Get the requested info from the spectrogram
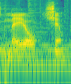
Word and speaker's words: MailChimp: And a big thank you to MailChimp, that's pronounced MailChimp, for sponsoring the observatory.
